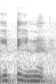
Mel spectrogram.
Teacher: நாவின் இடைப்பகுதி நடு அன்னத்தில் இடைப்பட்ட பகுதியில் பொருந்துவதால் பிறப்புவது இச்சு இஞ்சு. நாவின் நுனி அன்னத்தின் நுனியில் பொருத்துவதால் பிறப்பது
